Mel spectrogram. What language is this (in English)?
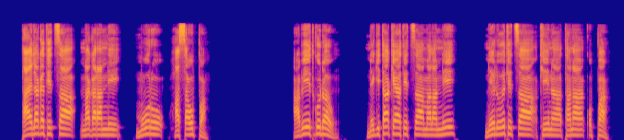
Gamo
